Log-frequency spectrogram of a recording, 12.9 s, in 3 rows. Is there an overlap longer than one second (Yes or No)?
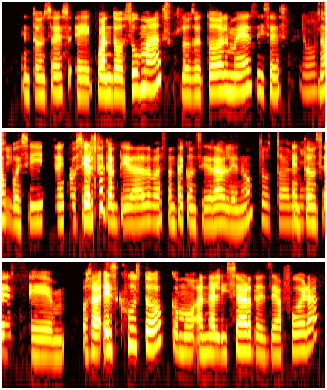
No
